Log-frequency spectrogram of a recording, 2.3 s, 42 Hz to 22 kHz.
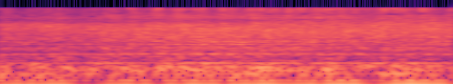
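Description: A freshly built 600-horsepower car engine runs at a steady, loud rumble with deep low-end pulsing and no clear revving, heard alone without talk.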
